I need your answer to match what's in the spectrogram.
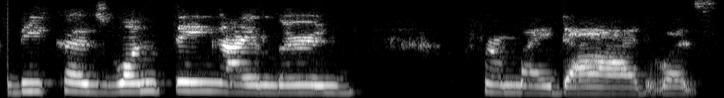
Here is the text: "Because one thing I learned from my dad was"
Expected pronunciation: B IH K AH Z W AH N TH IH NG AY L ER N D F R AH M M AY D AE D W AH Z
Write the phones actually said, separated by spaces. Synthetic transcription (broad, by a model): B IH K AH Z W AH N TH IH NG AY L ER N D F R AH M M AY D AE D W AH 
